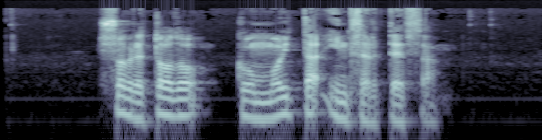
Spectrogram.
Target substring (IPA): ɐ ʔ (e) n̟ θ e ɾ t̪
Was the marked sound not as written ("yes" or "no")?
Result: yes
